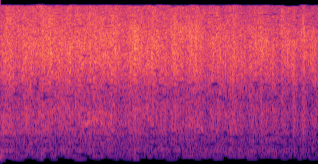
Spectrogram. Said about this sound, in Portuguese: Aplauda ele bem forte, porque isso é tremendo.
